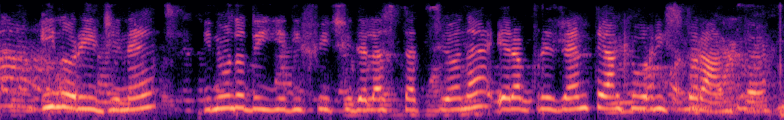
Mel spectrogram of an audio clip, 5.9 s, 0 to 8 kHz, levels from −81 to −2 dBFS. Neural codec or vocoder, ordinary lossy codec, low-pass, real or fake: none; Opus, 16 kbps; 7.2 kHz; real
